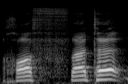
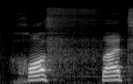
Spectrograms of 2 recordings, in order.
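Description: First: "хаффат" with a stray vowel after t; faulty bouncing t ending "хаффат"; released T. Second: "Хаффат" ending on an unreleased vowel-less t; held final T. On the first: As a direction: wrongly let go of т, like "хоффатэ". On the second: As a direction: close "Хаффат" cleanly on т. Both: Shown as a demonstration. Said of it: "не отпускайте".

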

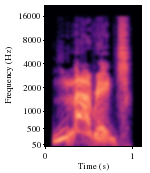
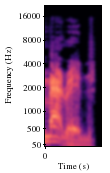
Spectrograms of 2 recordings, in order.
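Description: First: Exclaimed in mock horror. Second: Said in the usual way. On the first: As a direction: cry it out like a doom punchline.

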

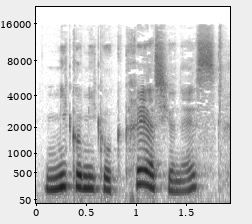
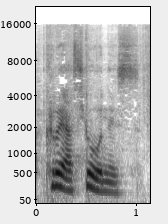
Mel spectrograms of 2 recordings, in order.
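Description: First: Said in the usual way. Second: "Creaciones" said the Spanish way, with a long o; Spanish accent. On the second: Shown as a demonstration. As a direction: roll out "Creaciones" like a Spanish speaker. ("Creaciones" avec l'accent espagnol) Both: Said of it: "On va le faire avec l'accent".

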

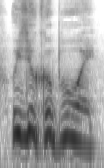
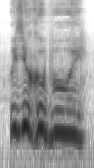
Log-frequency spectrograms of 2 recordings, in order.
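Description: First: Hushed doting whisper. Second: Eager cooing at a pet; excited pet talk. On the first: Cooing at pet. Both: Real, not acted.

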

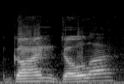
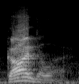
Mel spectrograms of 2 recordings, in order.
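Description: First: Gondola as gon-DOH-luh, slow and questioning; wrong-syllable emphasis. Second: Gondola as GON-duh-luh, falling; first-syllable stress. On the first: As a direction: stretch gondola with a long middle O. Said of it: "You put the wrong emphasis". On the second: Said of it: "I pronounce it the right way". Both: Shown as a demonstration.

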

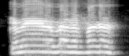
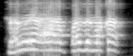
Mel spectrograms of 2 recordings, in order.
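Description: First: Loud angry shout. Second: High, loud yell; high angry shout. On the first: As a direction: yell it at the enemy. Chasing enemy, louder. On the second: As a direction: scream it high at the enemy. Chasing enemy, higher. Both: Real, not acted.

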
